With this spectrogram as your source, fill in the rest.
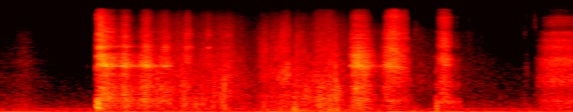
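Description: A young man laughs.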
